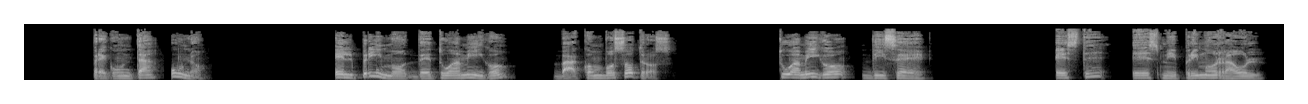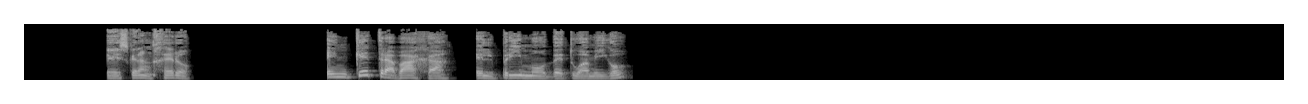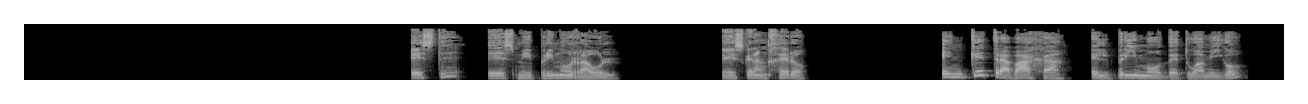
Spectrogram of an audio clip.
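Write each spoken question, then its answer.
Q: ¿En qué trabaja el primo de tu amigo?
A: Es granjero.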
